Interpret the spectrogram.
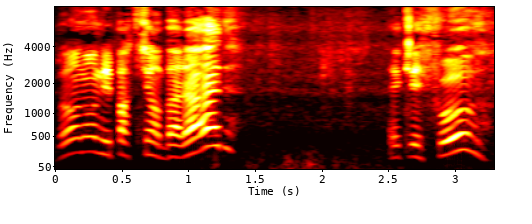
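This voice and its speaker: A man's voice: high voice, animated, normal speed, fairly bright tone, no room sound. A young man casually vlogging outdoors by a river, chatting to viewers and to his dogs, cursing now and then. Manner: chatty, talks to his dogs, swears when annoyed. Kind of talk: casual travel vlog to camera.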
